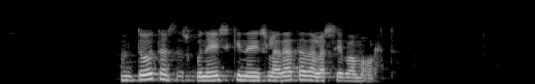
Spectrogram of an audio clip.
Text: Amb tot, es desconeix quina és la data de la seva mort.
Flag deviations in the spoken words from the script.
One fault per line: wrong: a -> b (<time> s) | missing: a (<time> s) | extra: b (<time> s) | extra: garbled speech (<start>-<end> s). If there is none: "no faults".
no faults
